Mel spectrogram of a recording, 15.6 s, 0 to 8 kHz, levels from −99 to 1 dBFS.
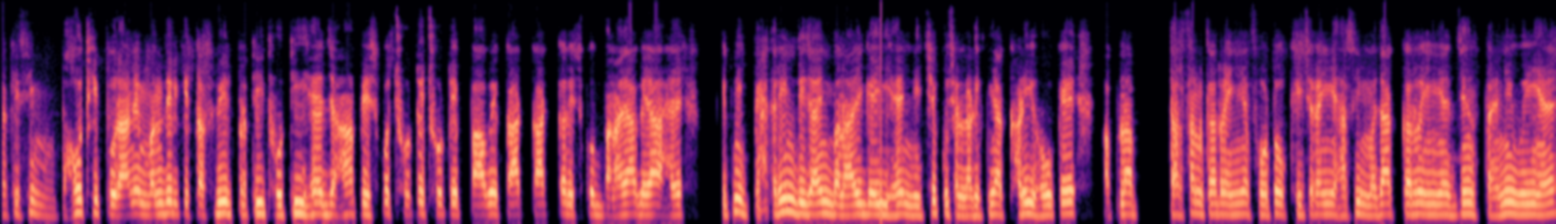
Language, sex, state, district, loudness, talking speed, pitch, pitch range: Hindi, male, Bihar, Gopalganj, -14 LUFS, 195 wpm, 145 Hz, 140-150 Hz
